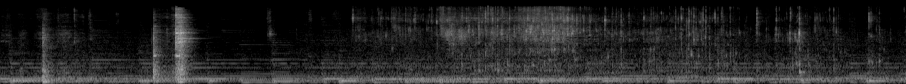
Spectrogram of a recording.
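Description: Three kinds of dal lentils are washed in water in a kitchen vessel, giving soft swishing and sloshing water sounds with a few sharp clinks of metal utensils, all fairly quiet.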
